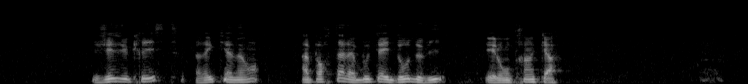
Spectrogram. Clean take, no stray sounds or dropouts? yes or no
yes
